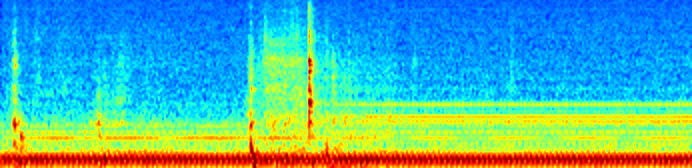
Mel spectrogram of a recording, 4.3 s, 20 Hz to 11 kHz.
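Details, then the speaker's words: Sony CFS-B11 boombox cassette deck: low steady motor hum with a few stray clicks but no tape movement or playback, drive not reaching the capstan; worn belts, replaced in the repair. "Hear the motor going, and that's about it."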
